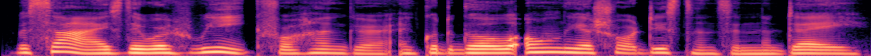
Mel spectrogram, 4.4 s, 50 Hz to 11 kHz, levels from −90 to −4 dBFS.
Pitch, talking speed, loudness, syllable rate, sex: 175 Hz, 220 wpm, -17 LUFS, 5.7 syllables/s, female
